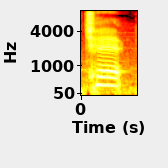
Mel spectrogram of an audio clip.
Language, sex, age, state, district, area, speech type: Urdu, female, 18-30, Uttar Pradesh, Gautam Buddha Nagar, rural, read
